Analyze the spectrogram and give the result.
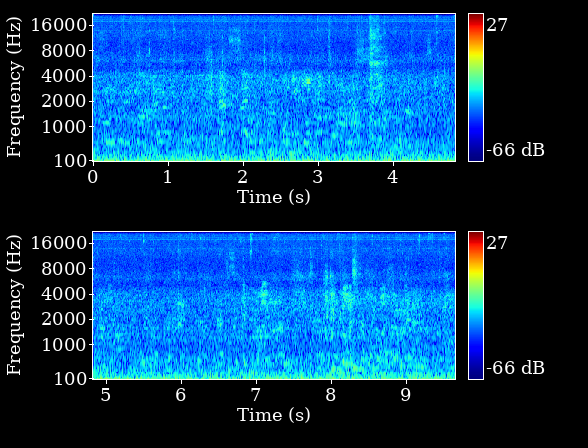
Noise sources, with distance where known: person or small group talking, far

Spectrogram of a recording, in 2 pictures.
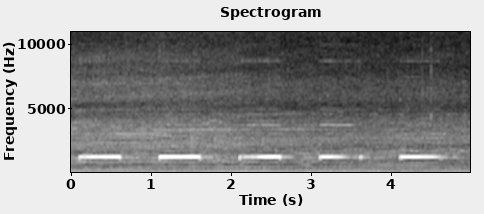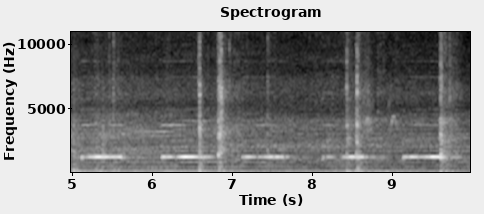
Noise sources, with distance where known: reverse beeper

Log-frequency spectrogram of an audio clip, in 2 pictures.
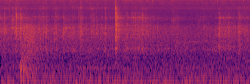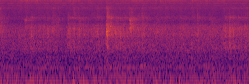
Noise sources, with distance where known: background noise

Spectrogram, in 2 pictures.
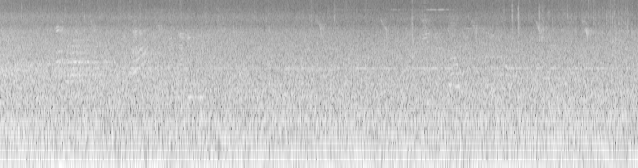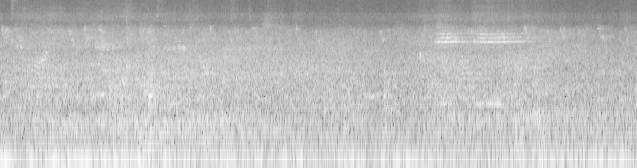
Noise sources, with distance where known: car horn, far
person or small group talking

